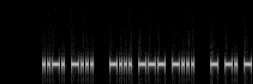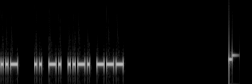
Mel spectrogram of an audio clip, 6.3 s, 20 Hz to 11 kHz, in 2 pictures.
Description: Morse code, heard as a keyed tone, about 40 wpm, 700 Hz. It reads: FB BOB TNX INFO
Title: K1USN SST QSO Practice 40wpm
